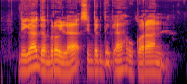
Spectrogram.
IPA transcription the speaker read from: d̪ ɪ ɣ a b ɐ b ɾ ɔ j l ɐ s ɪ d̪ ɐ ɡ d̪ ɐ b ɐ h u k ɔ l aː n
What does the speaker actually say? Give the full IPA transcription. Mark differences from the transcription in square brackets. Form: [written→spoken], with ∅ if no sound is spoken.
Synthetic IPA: d̪ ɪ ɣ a [b→ɡ] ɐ b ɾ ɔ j l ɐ s ɪ d̪ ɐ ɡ d̪ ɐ [b→ɡ] ɐ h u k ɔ [l→ɾ] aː n

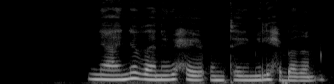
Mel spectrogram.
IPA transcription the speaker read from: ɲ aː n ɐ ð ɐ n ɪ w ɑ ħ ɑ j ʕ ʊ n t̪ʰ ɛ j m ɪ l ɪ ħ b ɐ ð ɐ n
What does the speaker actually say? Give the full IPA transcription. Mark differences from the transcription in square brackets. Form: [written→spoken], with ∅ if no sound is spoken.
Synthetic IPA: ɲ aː [n→ɲ] ɐ ð ɐ n ɪ w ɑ ħ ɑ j ʕ ʊ n t̪ʰ ɛ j m ɪ l ɪ ħ b ɐ ð ɐ n

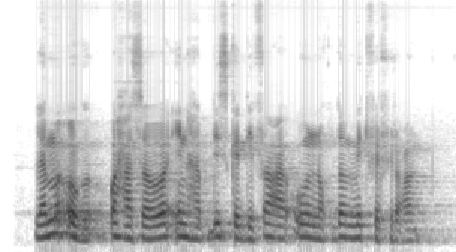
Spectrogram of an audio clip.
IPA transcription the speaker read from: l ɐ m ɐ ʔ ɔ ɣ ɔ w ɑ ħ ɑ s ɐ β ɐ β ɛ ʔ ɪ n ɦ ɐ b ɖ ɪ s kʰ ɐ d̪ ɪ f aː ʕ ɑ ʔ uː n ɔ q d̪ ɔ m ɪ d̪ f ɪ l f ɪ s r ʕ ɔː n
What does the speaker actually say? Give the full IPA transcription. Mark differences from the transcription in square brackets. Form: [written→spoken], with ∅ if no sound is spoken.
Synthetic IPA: l ɐ m ɐ ʔ ɔ ɣ ɔ w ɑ ħ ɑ s ɐ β ɐ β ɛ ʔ ɪ n ɦ ɐ b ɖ ɪ s kʰ ɐ d̪ ɪ f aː ʕ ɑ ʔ uː n ɔ q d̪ ɔ m ɪ d̪ f ɪ [l→r] f ɪ [s→∅] r ʕ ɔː n

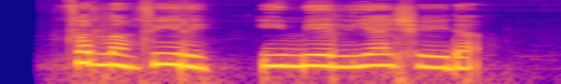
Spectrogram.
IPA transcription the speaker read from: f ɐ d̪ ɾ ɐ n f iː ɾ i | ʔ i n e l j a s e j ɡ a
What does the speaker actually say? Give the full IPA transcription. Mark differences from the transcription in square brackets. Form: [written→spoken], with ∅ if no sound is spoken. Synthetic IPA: f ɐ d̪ [ɾ→l] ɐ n f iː ɾ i | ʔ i [n→m] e l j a [s→ʃ] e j [ɡ→d] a

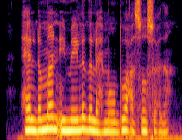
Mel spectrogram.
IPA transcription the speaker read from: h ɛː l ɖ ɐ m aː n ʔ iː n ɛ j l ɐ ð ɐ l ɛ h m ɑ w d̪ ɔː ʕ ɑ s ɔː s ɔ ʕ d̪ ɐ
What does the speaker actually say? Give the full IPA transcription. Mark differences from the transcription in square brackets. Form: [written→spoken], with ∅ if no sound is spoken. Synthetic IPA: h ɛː l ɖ ɐ m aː n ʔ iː [n→m] ɛ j l ɐ ð ɐ l ɛ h m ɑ w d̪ [ɔː→uː] ʕ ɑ s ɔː s ɔ ʕ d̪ ɐ

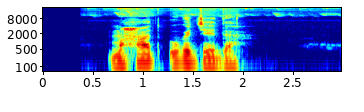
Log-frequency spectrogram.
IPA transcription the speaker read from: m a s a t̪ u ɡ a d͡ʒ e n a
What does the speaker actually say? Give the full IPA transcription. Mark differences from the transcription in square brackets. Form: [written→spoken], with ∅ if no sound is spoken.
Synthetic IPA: m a [s→ħ] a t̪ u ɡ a d͡ʒ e [n→d] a

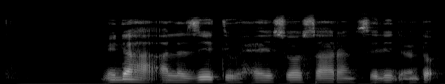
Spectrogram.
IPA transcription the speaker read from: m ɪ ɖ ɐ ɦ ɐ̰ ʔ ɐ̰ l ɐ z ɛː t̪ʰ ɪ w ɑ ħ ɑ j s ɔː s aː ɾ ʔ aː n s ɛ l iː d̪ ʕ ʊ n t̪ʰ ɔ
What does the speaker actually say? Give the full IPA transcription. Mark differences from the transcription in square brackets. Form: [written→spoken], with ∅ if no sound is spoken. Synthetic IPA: m ɪ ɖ ɐ ɦ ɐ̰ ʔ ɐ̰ l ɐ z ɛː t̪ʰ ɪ w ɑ ħ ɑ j s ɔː s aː ɾ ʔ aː n s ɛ l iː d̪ ʕ ʊ n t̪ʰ ɔ

